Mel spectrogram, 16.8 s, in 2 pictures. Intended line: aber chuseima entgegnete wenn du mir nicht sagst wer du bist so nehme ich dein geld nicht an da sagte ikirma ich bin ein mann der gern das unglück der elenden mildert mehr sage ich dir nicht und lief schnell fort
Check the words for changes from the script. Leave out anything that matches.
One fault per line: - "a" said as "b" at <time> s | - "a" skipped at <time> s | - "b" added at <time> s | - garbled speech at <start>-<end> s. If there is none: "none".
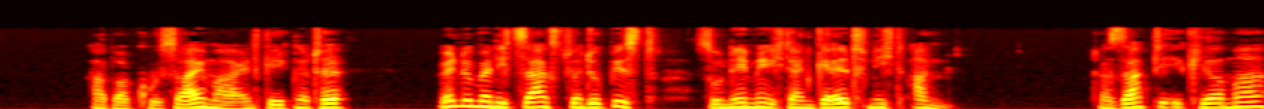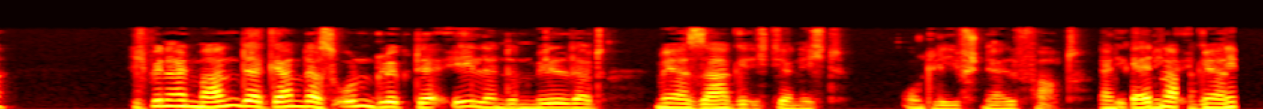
- garbled speech at 15.8-16.7 s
